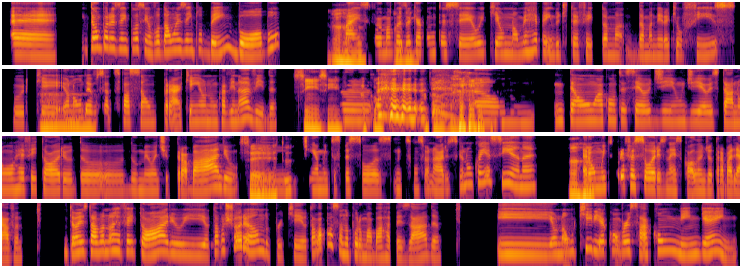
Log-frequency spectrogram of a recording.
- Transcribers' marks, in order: unintelligible speech; laugh; tapping
- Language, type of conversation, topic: Portuguese, podcast, Como aprender a dizer não sem culpa?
